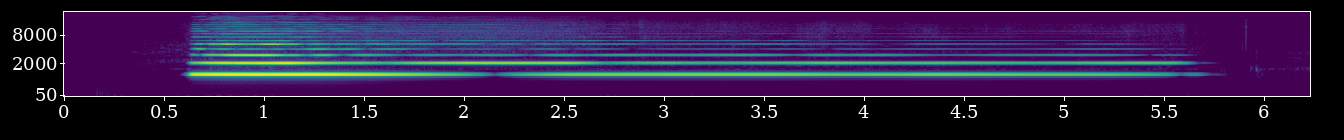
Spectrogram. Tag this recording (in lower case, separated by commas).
woodwind instrument, musical instrument, music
